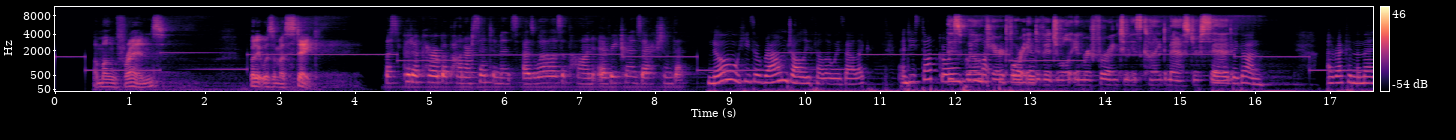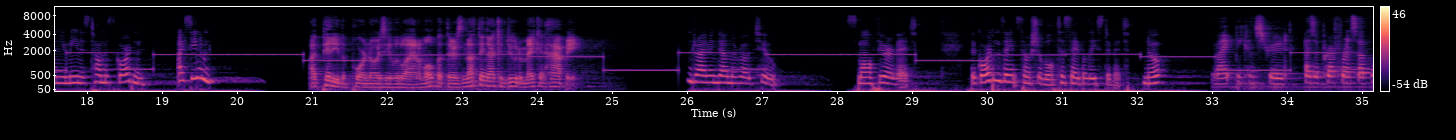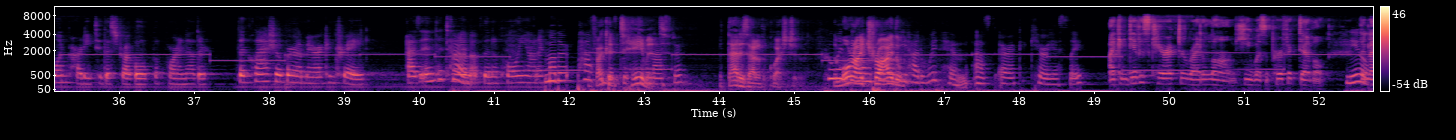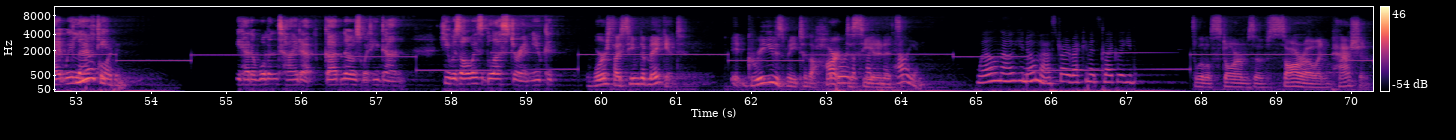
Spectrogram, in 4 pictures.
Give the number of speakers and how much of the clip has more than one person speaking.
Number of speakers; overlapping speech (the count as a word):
four, about 11%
